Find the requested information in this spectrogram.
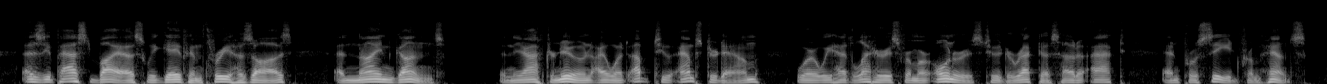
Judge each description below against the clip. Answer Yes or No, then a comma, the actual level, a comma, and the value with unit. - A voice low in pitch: Yes, low, 100 Hz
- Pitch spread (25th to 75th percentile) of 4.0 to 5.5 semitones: No, average, 3.6 semitones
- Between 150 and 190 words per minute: Yes, average, 170 wpm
